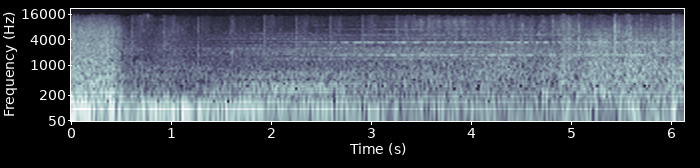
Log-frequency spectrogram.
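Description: Footsteps run over rocky ground.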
